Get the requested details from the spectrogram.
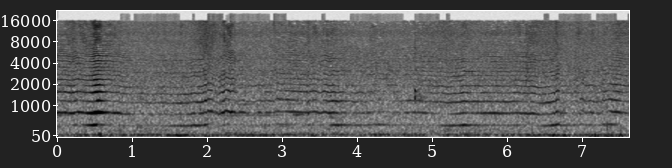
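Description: A mosquito's thin, high whine wavers steadily in pitch over a low background rumble.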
